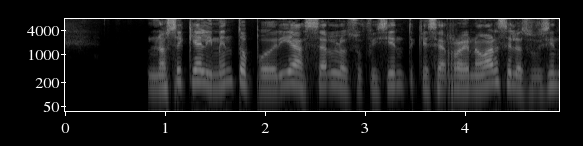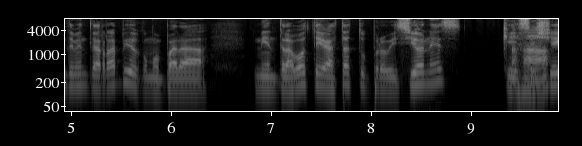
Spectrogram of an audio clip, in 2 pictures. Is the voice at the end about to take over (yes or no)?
no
